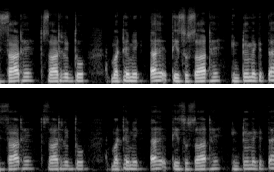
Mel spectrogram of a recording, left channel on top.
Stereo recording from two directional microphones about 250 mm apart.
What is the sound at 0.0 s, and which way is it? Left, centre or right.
Speech, left.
